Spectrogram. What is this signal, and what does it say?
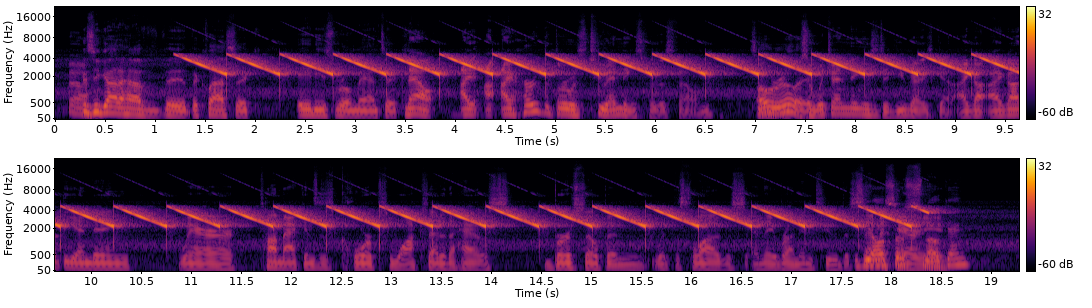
A tone that sweeps in pitch again and again, with room echo and speech in English. There is no code.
